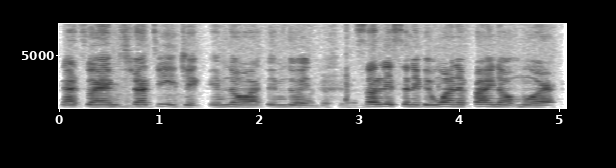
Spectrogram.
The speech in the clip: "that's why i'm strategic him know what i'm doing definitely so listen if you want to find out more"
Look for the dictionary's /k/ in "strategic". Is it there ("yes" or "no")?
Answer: yes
